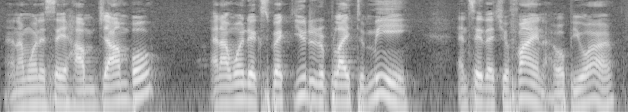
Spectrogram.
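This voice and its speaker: A man's voice: a little high, a little fast. A man in his thirties from Kenya, introducing himself playfully into a handheld mic in a conference room. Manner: playful, chatty. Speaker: conference participant. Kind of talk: self-introduction to an audience.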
